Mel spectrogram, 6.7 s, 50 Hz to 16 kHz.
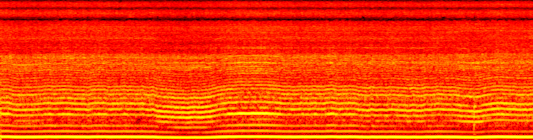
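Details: Husqvarna 450 two-stroke chainsaw after rebuild and Hipa plug: high buzzing howl dipping briefly as the chain bites wood, recovering cleanly; cuts strongly.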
